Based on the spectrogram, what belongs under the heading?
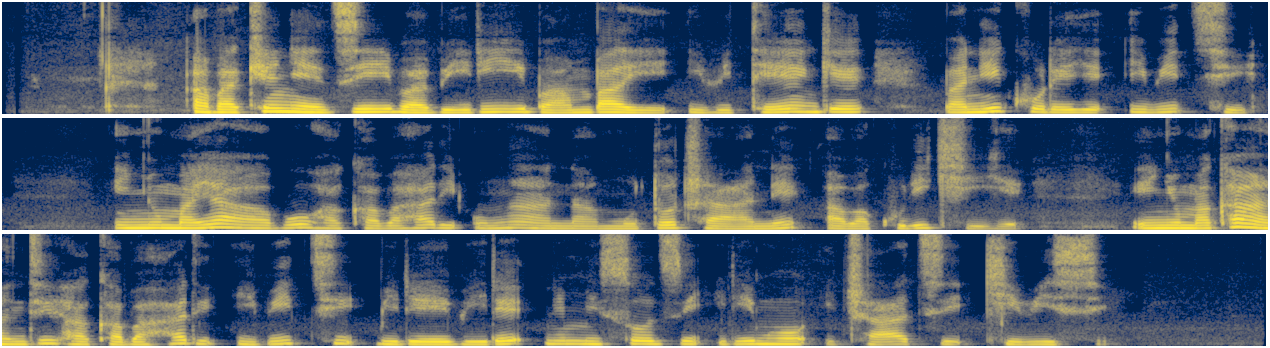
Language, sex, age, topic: Rundi, female, 18-24, agriculture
